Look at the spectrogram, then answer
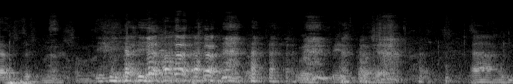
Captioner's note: congregation laughs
